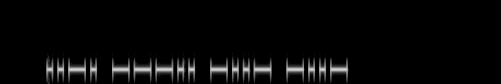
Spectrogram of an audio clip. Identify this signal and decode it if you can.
Morse code, heard as a keyed tone, about 21 wpm, 700 Hz. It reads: F8XX
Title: DXCC-100 Call Signs - 4 Characters - 22wpm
